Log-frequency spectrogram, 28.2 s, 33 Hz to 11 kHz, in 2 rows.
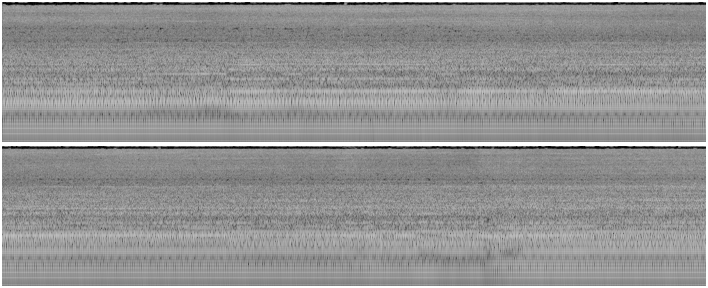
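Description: Wood-Mizer LT15 band sawmill's engine running steadily as its band blade cuts lengthwise through a pine log. The engine's low note shifts about 24 seconds in.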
